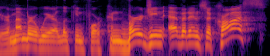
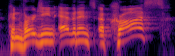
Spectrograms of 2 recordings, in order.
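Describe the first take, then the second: First: Said in the usual way. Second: High, bright prompt for the audience to shout back; kids show host. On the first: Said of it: "Go ahead, this is one of them interactive kids shows". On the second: Acted. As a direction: ask it like a children's TV host waiting for kids to answer. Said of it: "one of them interactive kids shows".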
